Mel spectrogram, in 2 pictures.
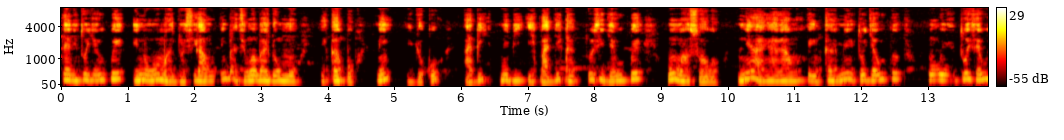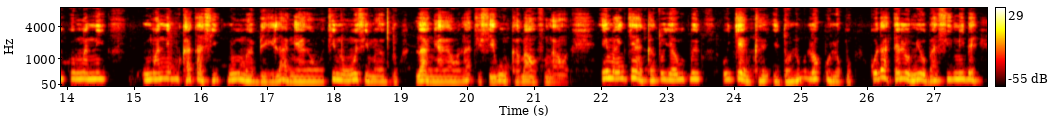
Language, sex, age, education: Yoruba, male, 15-29, tertiary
